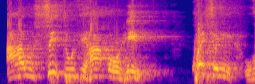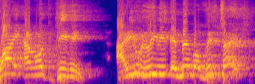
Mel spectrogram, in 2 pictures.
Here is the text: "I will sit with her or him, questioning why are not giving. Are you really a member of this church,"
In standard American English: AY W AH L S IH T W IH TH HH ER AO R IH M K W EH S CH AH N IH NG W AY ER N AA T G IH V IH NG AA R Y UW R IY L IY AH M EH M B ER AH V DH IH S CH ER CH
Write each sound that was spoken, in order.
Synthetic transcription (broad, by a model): AY W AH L S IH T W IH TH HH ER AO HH IH M K W EH S CH AH N IH NG W AY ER N AA T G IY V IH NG AA R Y UW L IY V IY AH M EH M B ER AH V DH IH S CH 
